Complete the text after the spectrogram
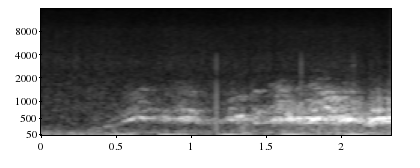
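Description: A pack of sled dogs kept by Yakut villagers, not big but strong draught dogs, yelps and yips together, with drawn-out whining cries underneath and a few sharp barks. The chorus swells louder toward the end, with no talking.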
